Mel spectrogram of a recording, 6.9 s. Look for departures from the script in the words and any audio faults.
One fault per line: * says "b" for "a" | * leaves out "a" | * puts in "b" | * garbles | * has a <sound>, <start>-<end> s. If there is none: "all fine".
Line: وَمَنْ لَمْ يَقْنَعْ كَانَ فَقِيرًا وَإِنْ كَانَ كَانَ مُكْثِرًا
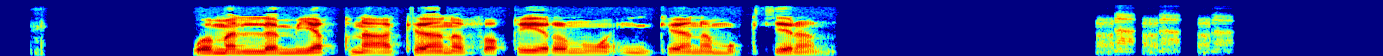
* leaves out "كَانَ"
* has a laugh, 5.5-6.2 s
